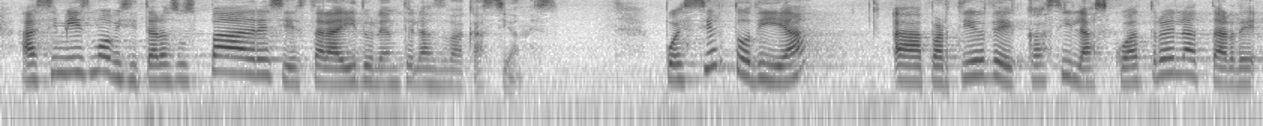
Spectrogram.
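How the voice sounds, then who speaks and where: A woman with a Peruvian Spanish accent telling a church story to children in a measured way, speaking to them directly. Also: sits high. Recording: long hall reverb.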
